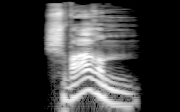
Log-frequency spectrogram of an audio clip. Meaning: 1. swarm of insects; flock of birds; school of fish 2. crush; beloved; object of one’s (unfulfilled) love
- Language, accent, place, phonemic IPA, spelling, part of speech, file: German, Germany, Berlin, /ʃvaʁm/, Schwarm, noun, De-Schwarm.ogg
